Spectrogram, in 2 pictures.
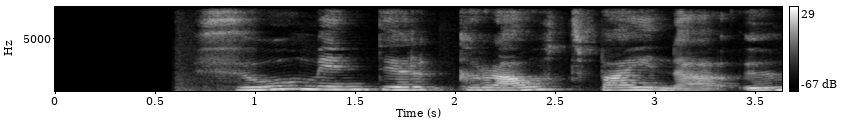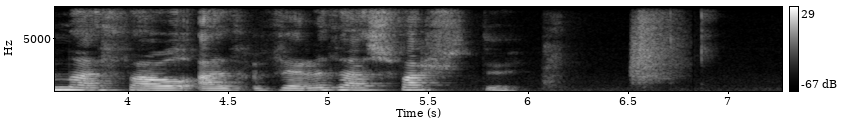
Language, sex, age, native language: Icelandic, female, 20-29, English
